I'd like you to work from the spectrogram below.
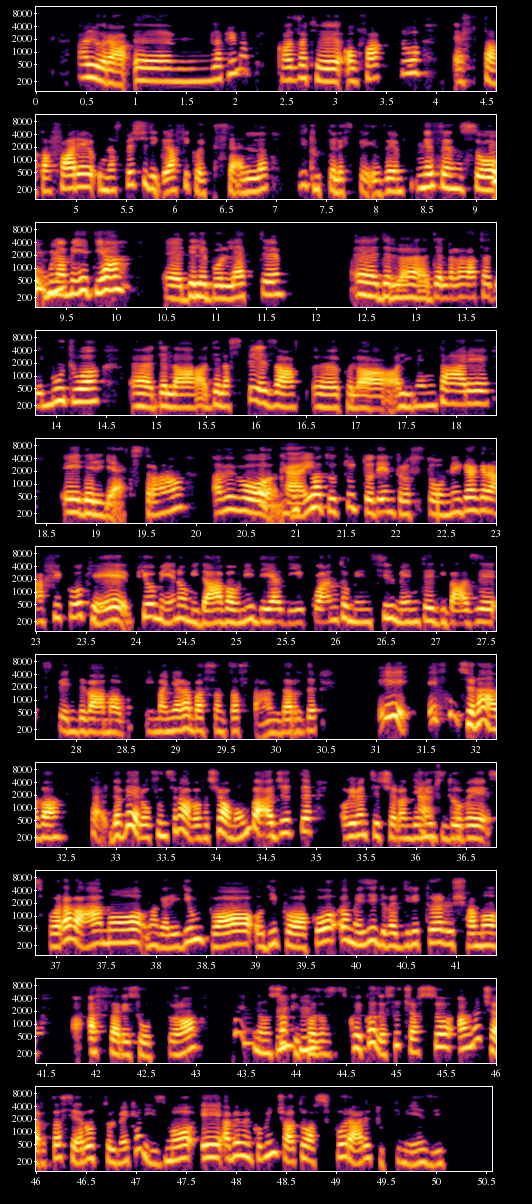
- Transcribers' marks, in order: laughing while speaking: "media"; "cioè" said as "ceh"; "facevamo" said as "faceamo"
- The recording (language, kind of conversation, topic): Italian, advice, Come posso gestire meglio un budget mensile costante se faccio fatica a mantenerlo?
